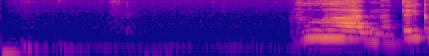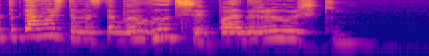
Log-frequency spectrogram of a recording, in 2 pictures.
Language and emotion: Russian, positive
